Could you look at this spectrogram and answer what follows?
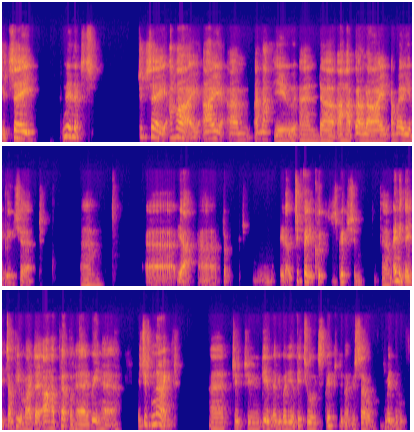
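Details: Adult man born deaf who relies on live captioning, speaking; deaf speech.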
